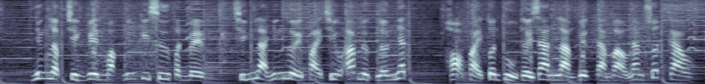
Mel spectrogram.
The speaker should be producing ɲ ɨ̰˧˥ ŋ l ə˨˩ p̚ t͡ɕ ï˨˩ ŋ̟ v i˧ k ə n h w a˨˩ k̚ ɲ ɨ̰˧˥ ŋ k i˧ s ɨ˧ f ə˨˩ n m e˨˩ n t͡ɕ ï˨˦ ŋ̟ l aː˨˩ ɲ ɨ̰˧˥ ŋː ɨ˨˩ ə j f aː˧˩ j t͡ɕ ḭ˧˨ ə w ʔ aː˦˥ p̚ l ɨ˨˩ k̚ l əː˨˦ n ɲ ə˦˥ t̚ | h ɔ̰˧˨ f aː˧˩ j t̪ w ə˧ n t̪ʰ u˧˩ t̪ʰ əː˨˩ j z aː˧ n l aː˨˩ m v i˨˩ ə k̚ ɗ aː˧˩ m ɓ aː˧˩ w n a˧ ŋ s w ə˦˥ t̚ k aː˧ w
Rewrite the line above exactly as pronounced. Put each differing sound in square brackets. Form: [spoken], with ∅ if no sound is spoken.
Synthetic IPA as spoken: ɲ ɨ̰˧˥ ŋ l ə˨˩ p̚ t͡ɕ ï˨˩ ŋ̟ v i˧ [∅] ə n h w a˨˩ k̚ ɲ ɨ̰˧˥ ŋ k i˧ s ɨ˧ f ə˨˩ n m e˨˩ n t͡ɕ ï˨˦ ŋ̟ l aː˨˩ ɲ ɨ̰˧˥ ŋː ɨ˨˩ ə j f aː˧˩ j t͡ɕ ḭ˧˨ ə w ʔ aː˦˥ p̚ l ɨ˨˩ k̚ l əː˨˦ n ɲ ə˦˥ t̚ | h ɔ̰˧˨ f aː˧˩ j t̪ w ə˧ n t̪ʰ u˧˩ t̪ʰ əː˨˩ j z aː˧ n l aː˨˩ m v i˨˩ ə k̚ ɗ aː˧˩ m ɓ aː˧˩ w n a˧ ŋ s w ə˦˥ t̚ k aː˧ w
